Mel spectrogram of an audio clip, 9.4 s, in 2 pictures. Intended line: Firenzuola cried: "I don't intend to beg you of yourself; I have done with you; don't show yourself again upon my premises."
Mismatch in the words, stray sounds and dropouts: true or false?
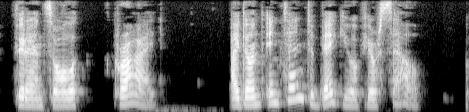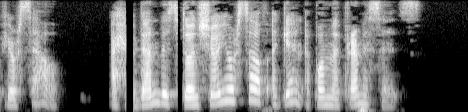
true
